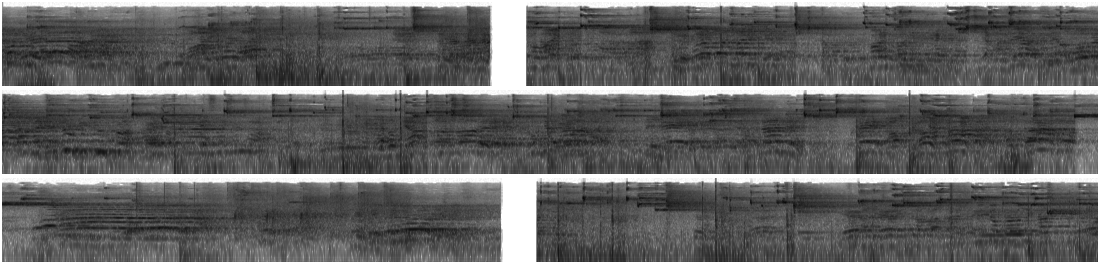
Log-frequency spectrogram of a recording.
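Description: Basketball game in a gym: indistinct players' voices over ball bounces and echoing court noise. The sound cuts out to silence briefly twice.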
